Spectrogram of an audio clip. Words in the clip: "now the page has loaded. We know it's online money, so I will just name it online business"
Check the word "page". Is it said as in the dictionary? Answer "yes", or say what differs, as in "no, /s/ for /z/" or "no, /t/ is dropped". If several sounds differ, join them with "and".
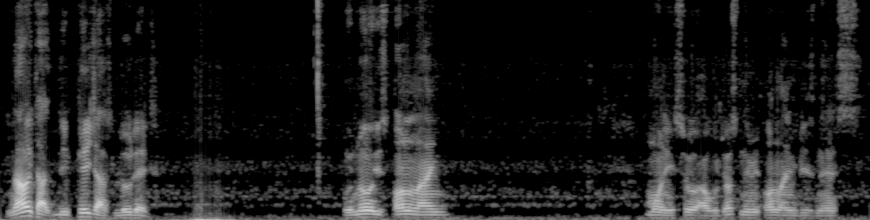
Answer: yes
